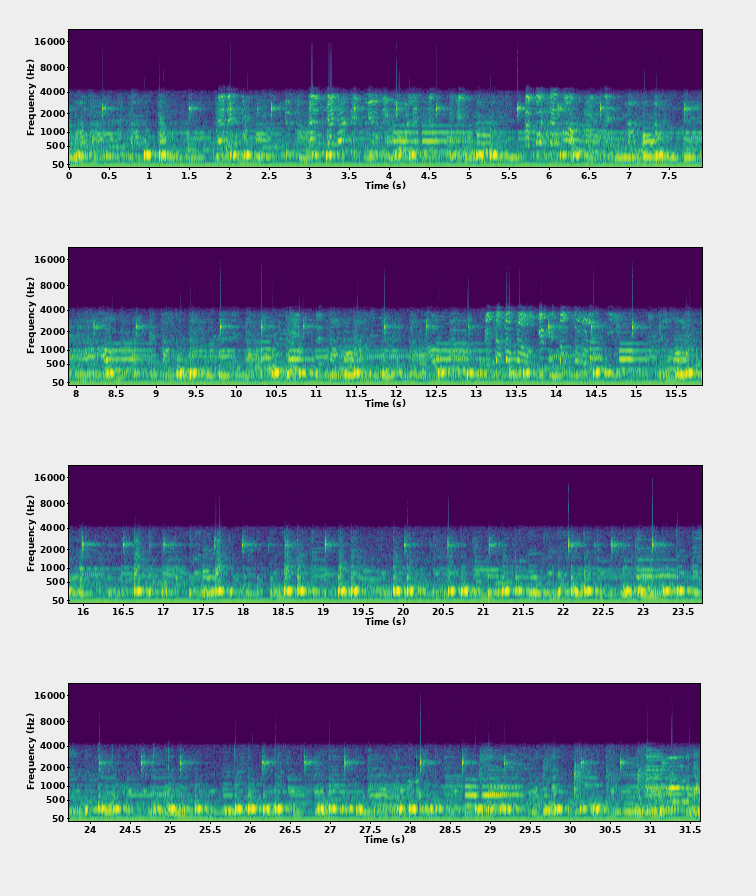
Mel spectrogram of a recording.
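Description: Live acoustic band playing a steady rhythmic piece: plucked acoustic guitars over hand drums.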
